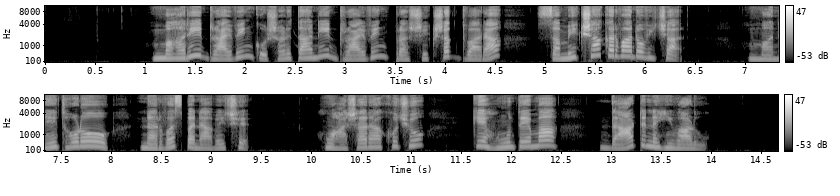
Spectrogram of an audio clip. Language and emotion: Gujarati, fearful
